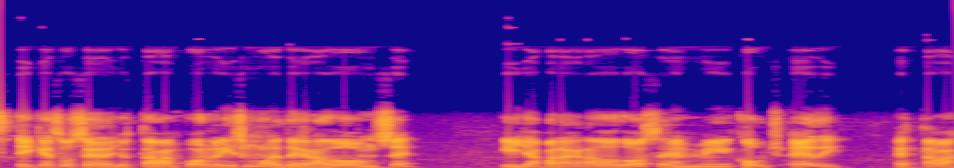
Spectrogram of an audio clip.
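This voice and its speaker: A man with an unremarkable speaking voice, fairly high pitch, ordinary pitch variation and a moderate pace. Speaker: podcast host. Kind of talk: casual chat.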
